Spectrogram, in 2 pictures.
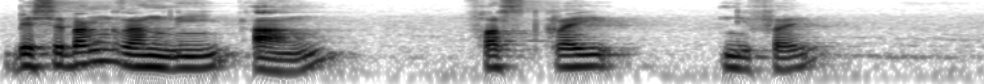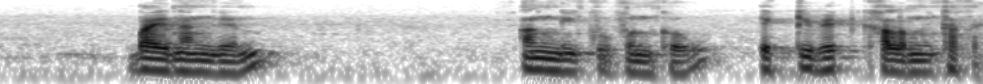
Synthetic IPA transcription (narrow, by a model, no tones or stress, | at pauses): besebaŋɾaŋniaŋ | pʰaɾstkɾaj | nipʰɾaj | bajnaŋɡɯn | aŋnikʰupʰunkʰow | ek̚tibetkʰalamnɯtʰakaj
